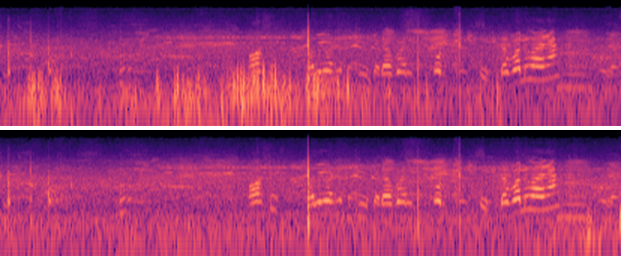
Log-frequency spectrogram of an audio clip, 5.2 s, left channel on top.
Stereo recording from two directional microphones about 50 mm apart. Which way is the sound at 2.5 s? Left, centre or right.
Centre.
